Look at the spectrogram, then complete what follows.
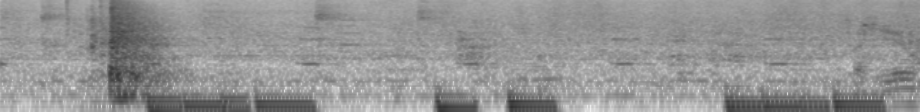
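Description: Low electronic patient monitor beeps sound in short clusters, some rapid and others spaced apart, fairly loud against a faint background hiss; the beeps slow down as the patient goes into deeper sleep.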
